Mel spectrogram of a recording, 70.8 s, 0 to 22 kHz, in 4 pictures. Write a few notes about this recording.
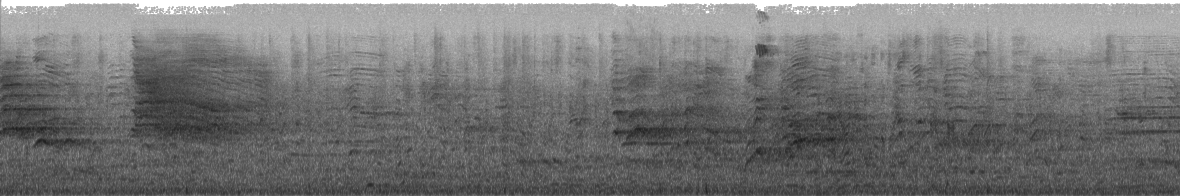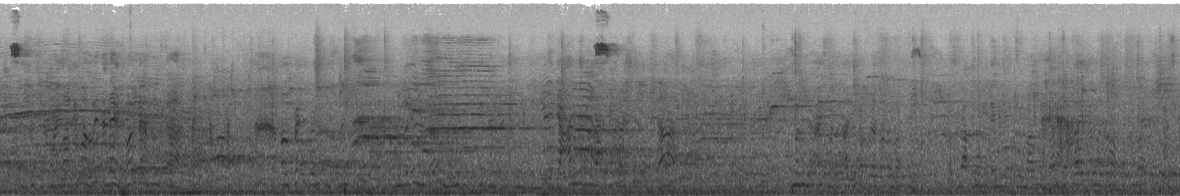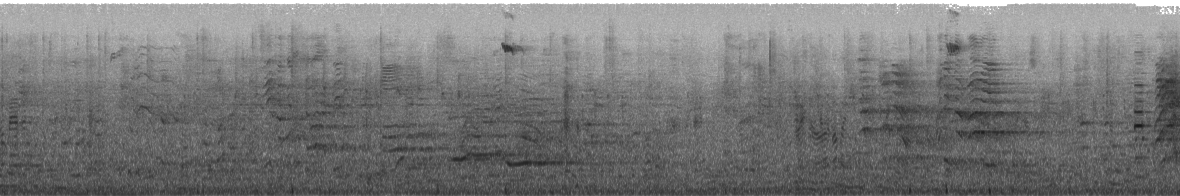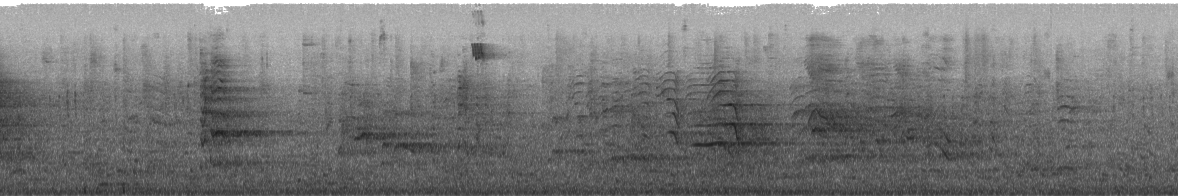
Sunday afternoon, Equinox, first autumn day. ambience at Gropishaus, lots of echoing sounds from in and outside. (SD702, Audio Technica BP4025)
